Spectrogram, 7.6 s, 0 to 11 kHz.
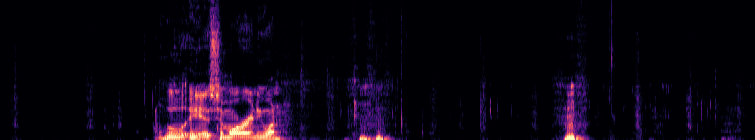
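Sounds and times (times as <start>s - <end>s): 
crunchy chewing of a fresh homemade salad: 0.0s - 7.5s
speech: 1.6s - 3.0s, 3.6s - 4.0s, 5.6s - 6.0s.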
